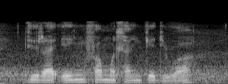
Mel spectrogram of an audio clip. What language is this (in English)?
Tswana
